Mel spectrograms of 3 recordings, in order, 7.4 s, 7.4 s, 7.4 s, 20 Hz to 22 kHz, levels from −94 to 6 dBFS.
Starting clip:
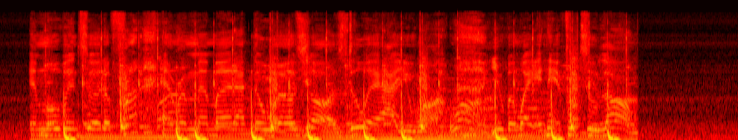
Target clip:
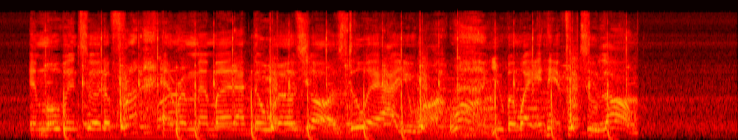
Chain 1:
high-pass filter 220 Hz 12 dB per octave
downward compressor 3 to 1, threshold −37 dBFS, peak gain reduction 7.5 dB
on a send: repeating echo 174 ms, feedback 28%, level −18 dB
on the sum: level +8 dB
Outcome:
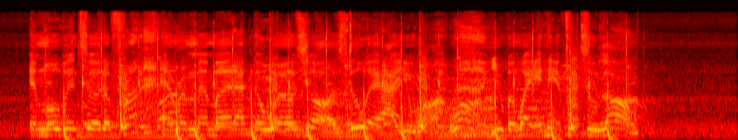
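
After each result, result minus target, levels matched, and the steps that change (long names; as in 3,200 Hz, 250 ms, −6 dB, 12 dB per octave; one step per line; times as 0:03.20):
250 Hz band +6.0 dB; echo-to-direct +9 dB
change: high-pass filter 480 Hz 12 dB per octave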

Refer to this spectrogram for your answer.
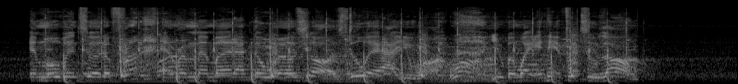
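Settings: echo-to-direct +9 dB
change: repeating echo 174 ms, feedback 28%, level −27 dB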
